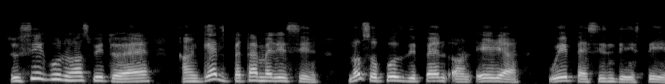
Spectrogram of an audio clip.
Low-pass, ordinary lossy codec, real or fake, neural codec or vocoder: 7.2 kHz; none; fake; codec, 16 kHz, 8 kbps, FreqCodec, smaller model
